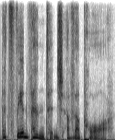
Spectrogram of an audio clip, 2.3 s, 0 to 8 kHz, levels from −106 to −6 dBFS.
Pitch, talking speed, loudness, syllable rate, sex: 145 Hz, 155 wpm, -18 LUFS, 4.2 syllables/s, male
